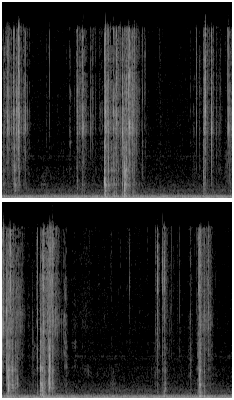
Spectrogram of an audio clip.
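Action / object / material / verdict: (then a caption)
scrape / soap bar scraped by a utility knife blade / soap / none. The blade of a yellow utility knife scrapes and shaves the edge of a solid, hand-sized blue Lux bar soap held in the hand, sending soap flakes falling. Short bursts of bright, crisp, crackling scraping come in uneven clusters over a steady low hum.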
